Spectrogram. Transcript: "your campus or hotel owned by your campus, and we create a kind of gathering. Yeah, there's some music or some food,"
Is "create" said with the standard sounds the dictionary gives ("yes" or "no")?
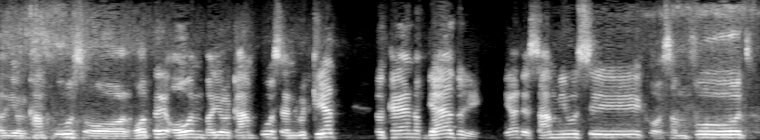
no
